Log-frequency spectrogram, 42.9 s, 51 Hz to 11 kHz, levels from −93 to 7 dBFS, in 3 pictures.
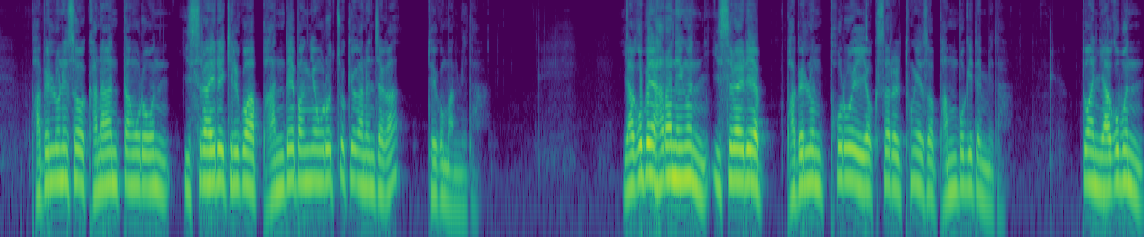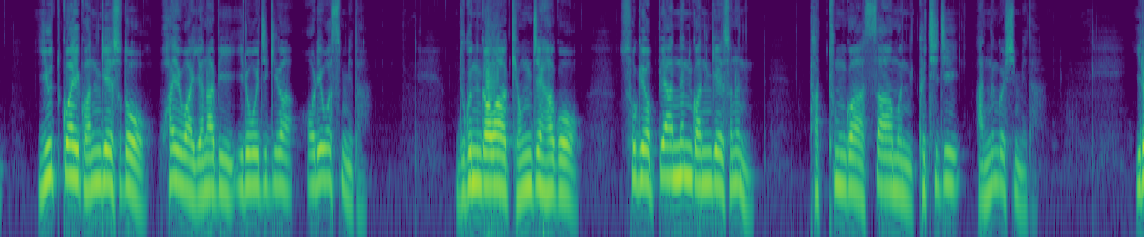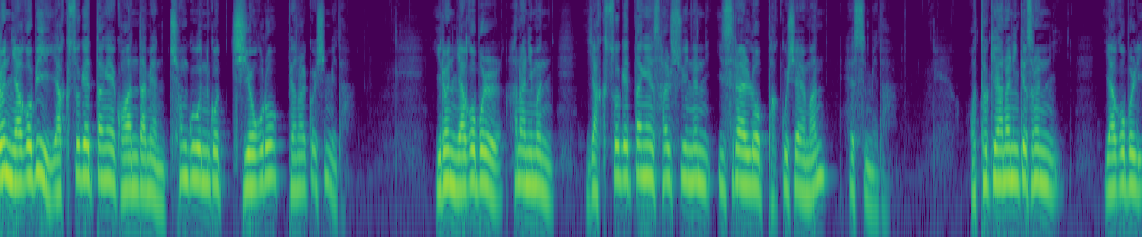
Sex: male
